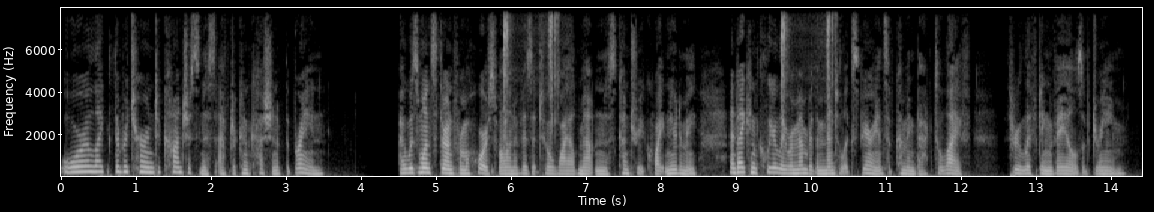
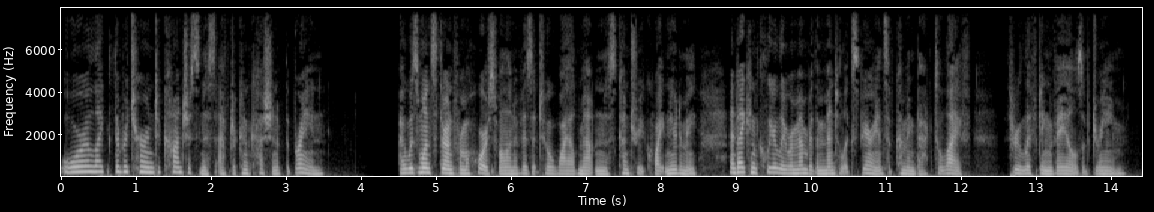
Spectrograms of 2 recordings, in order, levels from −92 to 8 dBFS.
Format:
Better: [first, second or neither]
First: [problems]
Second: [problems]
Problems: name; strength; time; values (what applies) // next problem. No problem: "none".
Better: second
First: background sound (Camera); 15 dB below the speech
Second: none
